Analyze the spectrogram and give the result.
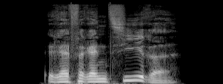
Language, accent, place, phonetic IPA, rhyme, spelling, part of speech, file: German, Germany, Berlin, [ʁefəʁɛnˈt͡siːʁə], -iːʁə, referenziere, verb, De-referenziere.ogg
- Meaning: inflection of referenzieren: 1. first-person singular present 2. first/third-person singular subjunctive I 3. singular imperative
